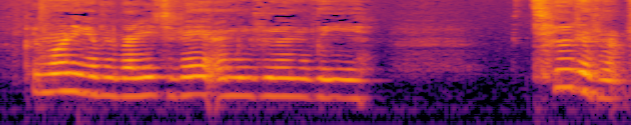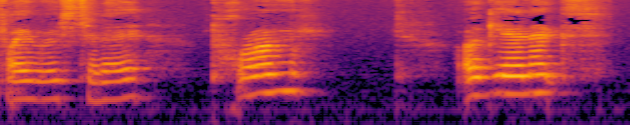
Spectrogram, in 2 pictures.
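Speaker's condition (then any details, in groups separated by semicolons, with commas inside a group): Cerebral palsy; both hands affected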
